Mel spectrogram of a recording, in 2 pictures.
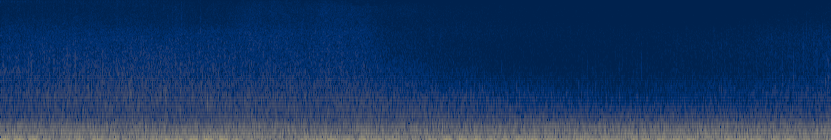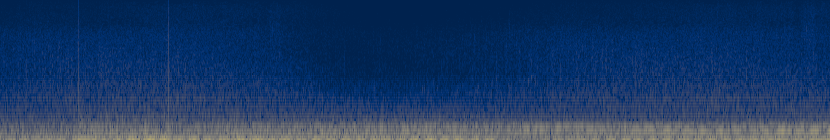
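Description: A deep, steady rumble with no clear pitch. Near the end a low drone of a few held tones comes in over it.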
